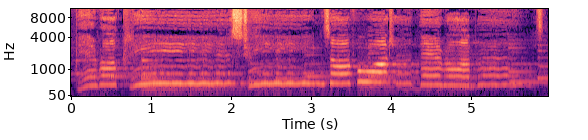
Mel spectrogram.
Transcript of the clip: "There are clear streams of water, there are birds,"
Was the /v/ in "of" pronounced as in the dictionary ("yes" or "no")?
yes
